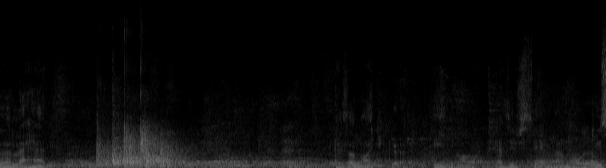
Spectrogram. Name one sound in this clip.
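Billiard balls click against each other on a table.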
